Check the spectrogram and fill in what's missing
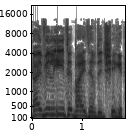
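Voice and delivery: badly faked French accent; cartoonish attempt at a French accent; horrible French accent. Shown as a demonstration. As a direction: do a clumsy mock-French voice. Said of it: "That's my horrible French accent".

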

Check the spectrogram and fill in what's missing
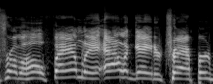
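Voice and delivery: high, hammed-up Southern yokel; exaggerated Southern twang; Southern accent. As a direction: play a backwoods Southern rocket man. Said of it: "that accent has been used".

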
